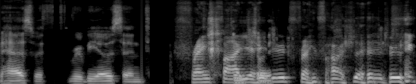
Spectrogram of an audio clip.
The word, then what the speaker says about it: Fage: Or it's actually Faye. My bad. I actually didn't nail the pronunciation.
